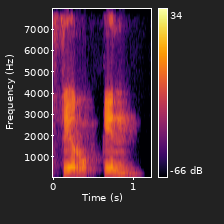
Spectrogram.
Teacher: tebal itu kedua bibir kita majukan ke depan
